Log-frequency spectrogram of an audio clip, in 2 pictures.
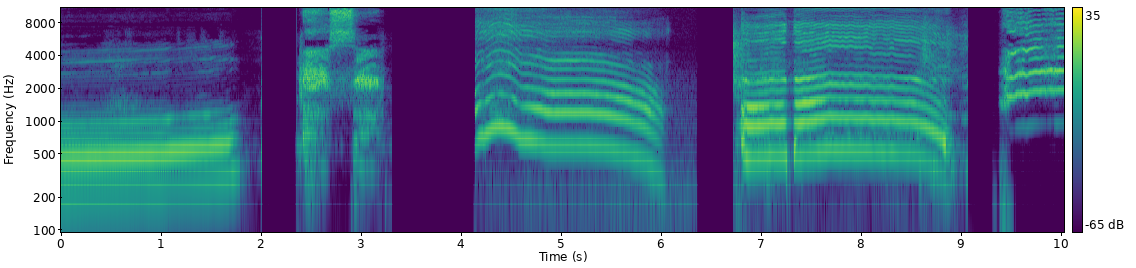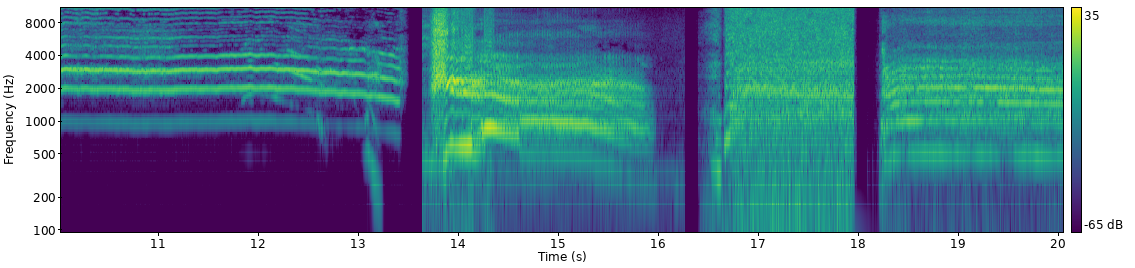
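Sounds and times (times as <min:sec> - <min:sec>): cartoon screams: 0:07.4 - 0:16.0, 0:16.6 - 0:20.0.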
